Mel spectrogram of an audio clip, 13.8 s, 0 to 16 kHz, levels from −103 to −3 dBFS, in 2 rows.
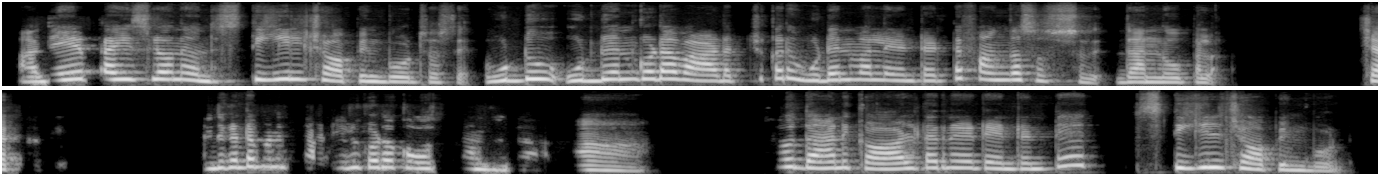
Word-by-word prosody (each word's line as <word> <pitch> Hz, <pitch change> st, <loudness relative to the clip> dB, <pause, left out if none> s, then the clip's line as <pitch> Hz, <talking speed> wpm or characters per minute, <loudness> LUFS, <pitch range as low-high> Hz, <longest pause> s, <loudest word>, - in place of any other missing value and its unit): అదే 210 Hz, +8 st, +1 dB, 0.2 s
ప్రైజ్‌లోనే 310 Hz, 0 st, +4 dB
ఉంది. 225 Hz, -3 st, +1 dB
Steel 310 Hz, +2 st, +2 dB
chopping 235 Hz, -3 st, +1 dB
boards 200 Hz, -2 st, -3 dB
వస్తాయి. 185 Hz, -, -13 dB
వుడ్డు 260 Hz, +6 st, +5 dB, 0.2 s
వుడెన్ 285 Hz, +6 st, +3 dB
కూడా 325 Hz, 0 st, +5 dB
వాడొచ్చు. 245 Hz, +3 st, -1 dB
కానీ 350 Hz, -, +2 dB
వుడెన్ 280 Hz, +3 st, +1 dB
వల్ల 285 Hz, -, -1 dB
ఏంటంటే, 245 Hz, +3 st, -3 dB
ఫంగస్ 290 Hz, -2 st, 0 dB
వస్తది 230 Hz, -, -8 dB
దాని 195 Hz, 0 st, -1 dB
లోపల. 180 Hz, -1 st, -6 dB, 0.8 s
చెక్కకి. 405 Hz, +1 st, -4 dB, 0.7 s
ఎందుకంటే, 305 Hz, +6 st, +2 dB
మనం 325 Hz, -2 st, -4 dB
తడులు 265 Hz, +4 st, -5 dB
కూడా 305 Hz, 0 st, +4 dB
కోస్తాం 255 Hz, -3 st, -1 dB
కదా! 185 Hz, -, -12 dB, 0.3 s
ఆ! -, -, -1 dB, 0.9 s
సో, -, -, -6 dB
దానికి 275 Hz, -1 st, +1 dB
ఆల్టర్‌నేట్ 280 Hz, +2 st, 0 dB
ఏంటంటే, 240 Hz, +7 st, -1 dB, 0.4 s
స్టీల్ 300 Hz, +1 st, +4 dB
చాపింగ్ 210 Hz, -6 st, 0 dB
బోర్డ్. 160 Hz, -, -11 dB
265 Hz, 150 wpm, -23 LUFS, 235-305 Hz, 0.9 s, వుడ్డు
